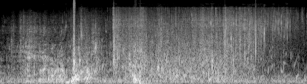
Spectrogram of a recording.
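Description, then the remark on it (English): Heavy water sloshing and churning, with a couple of deep splashy surges as a fountain altar and Malachi's body settle and sink beneath the surface, fairly loud, no voices. “You hear Malachi's voice boom throughout the realm as both the fountain altar and Malachi's body sink into the water.”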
